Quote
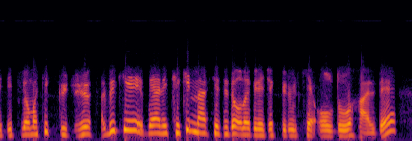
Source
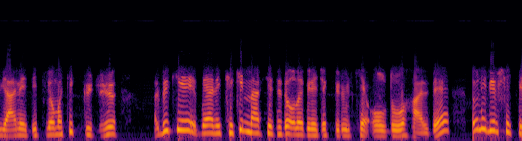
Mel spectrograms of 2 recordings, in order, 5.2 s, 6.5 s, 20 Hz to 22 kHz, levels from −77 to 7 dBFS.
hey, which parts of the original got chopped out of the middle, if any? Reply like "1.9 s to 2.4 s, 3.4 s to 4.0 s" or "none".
1.5 s to 1.9 s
